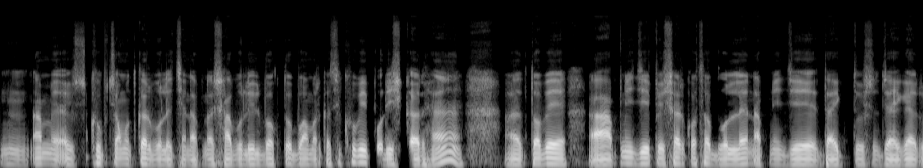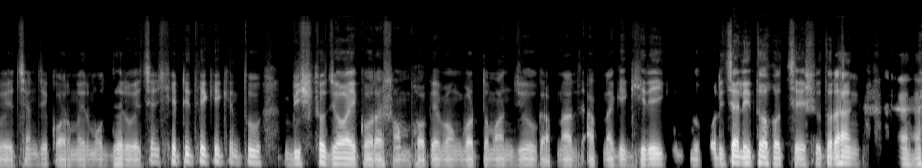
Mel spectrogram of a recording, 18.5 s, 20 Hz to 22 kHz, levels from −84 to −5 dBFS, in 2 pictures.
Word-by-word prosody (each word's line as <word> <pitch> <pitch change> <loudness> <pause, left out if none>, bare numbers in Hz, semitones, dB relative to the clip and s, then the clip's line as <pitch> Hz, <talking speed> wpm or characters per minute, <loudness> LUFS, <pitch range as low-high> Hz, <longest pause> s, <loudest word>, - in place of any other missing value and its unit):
হুম, 90 0 -7 0.2
আমে 95 -2 -2 0.2
ইস 80 - -11
খুব - - -1
চমৎকার 95 +1 0
বলেছেন। 85 -1 -3
আপনার 90 +2 -5
সাবলীল 90 +1 0
বক্তব্য 90 -1 -2
আমার 90 0 -6
কাছে - - -6
খুবই 120 -1 +2
পরিষ্কার। 90 -1 +1
হ্যাঁ? 140 - +1 0.5
আ - - -7 0.2
তবে 100 +1 +4 0.4
আ - - +6 0.2
আপনি 110 +6 -4
যে 100 - +4
পেশার 95 +1 0
কথা 95 +2 -1
বললেন, 90 +1 +2
আপনি 90 - -11 0.2
যে 90 - +3 0.3
দায়িত্ব 85 +4 0 0.2
সে - - -9
জায়গা 85 +2 +2
রয়েছেন, 85 +2 -4
যে 95 - -3
কর্মের 85 +1 -4
মধ্যে 85 +1 -4
রয়েছেন 85 +9 -2
সেটি 135 - +2
থেকে 130 -3 +3
কিন্তু 115 +2 -3 0.4
বিশ্বজয় 100 -2 +5
করা 85 -1 +2
সম্ভব 80 0 -3
এবং 85 0 -3
বর্তমান 90 0 -2
যুগ 90 -1 -1
আপনার, 85 0 -3 0.2
আপনাকে 90 0 -3
ঘিরেই 95 +4 +4
কিন্তু 85 +2 -13 0.2
পরিচালিত 105 +3 +5 0.2
হচ্ছে। 95 -1 +2
সুতরাং 105 +2 +6 0.5
হ্যাঁ। 95 -1 0
90 Hz, 160 wpm, -22 LUFS, 85-100 Hz, 0.5 s, আ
